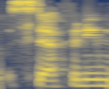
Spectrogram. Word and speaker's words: Steffanie: So Steffanie Moyers, and Steffanie is spelled Steffanie.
